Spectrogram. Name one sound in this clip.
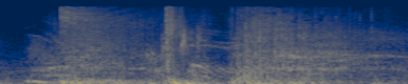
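A burst of fire roars briefly.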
